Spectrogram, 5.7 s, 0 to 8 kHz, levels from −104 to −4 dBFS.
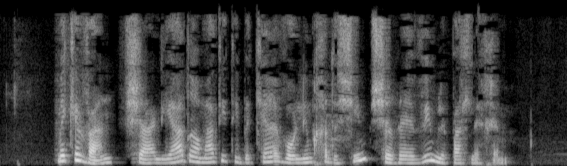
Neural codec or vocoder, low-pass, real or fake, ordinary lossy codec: none; 7.2 kHz; real; AAC, 32 kbps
